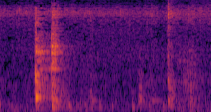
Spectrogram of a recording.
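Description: Chunks of brinjal and potato drop into a pan of fried tomatoes for a Kashmiri-style dish, making a few distinct clanks and scrapes against the metal over a faint sizzle.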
